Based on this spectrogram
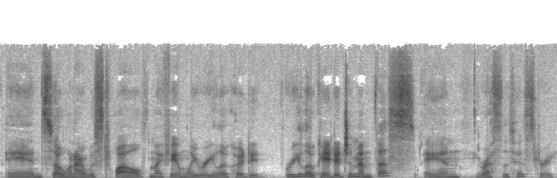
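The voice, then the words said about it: Mixed Canadian and Southern twang. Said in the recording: “You have a little bit of a southern accent. ... You have like a Canadian Southern twang. Like, ... Combined in one.”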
